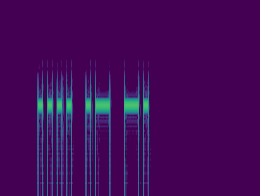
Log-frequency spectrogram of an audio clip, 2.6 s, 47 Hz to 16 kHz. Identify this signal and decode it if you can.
Morse code, heard as a keyed tone, about 25 wpm, 700 Hz. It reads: HAN
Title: Top Three Letter Combinations in Words 25wpm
